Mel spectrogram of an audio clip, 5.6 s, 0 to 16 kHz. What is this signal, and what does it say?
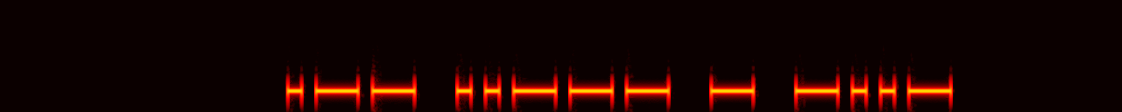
Morse code, heard as a keyed tone, about 17 wpm, 700 Hz. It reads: W2TX
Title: USA Call Signs - 4 Characters - 17wpm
